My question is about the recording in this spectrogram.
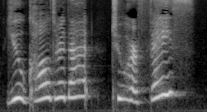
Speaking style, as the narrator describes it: Theo exclaimed

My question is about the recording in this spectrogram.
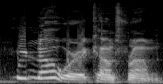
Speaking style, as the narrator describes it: her mother said with a yawn that betrayed her exhaustion after a night with no sleep and too much drama

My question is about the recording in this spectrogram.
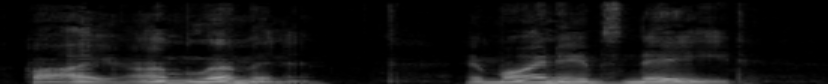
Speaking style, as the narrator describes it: two lemon saplings that were planted right next to her exclaimed

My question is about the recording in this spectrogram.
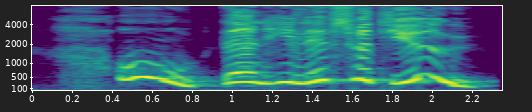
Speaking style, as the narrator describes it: gasped

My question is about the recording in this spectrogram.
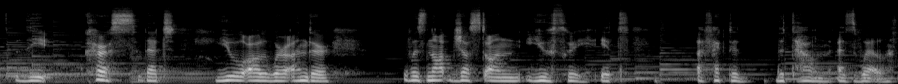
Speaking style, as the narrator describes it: interrupts, and he steps in and kind of just says quietly under his breath

